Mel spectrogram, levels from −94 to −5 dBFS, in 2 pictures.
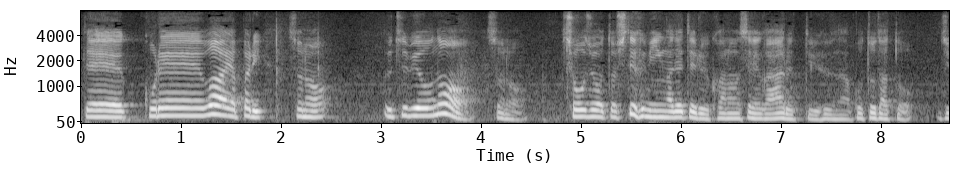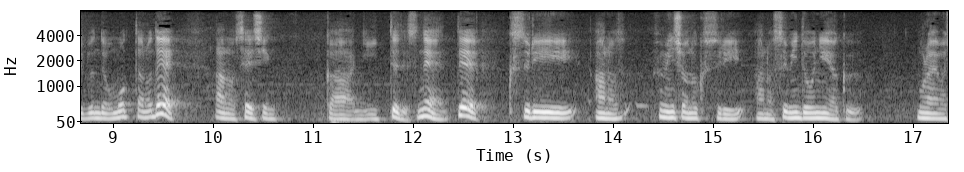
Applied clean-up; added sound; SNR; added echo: none; none; none; none.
